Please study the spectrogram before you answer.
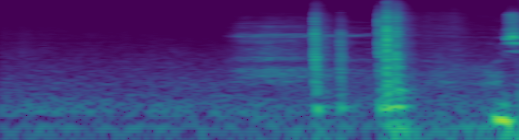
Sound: sighing

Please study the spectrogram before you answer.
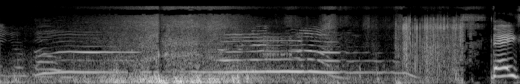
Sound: car whooshing; phone crunches

